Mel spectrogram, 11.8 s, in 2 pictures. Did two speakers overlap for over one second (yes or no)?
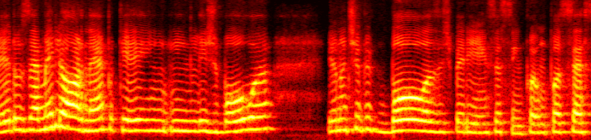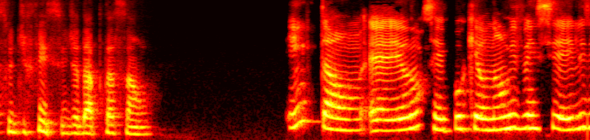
no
